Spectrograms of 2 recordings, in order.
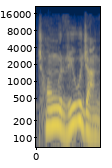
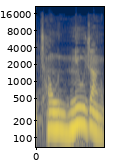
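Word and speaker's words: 정류장: बट यहाँ पे इसको बोलेंगे तो छोंग रियूजांग नहीं बोलेंगे, छोंग न्यूजांग बोलेंगे इस तरीके से।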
